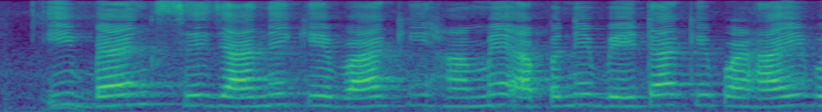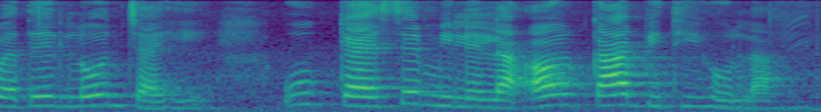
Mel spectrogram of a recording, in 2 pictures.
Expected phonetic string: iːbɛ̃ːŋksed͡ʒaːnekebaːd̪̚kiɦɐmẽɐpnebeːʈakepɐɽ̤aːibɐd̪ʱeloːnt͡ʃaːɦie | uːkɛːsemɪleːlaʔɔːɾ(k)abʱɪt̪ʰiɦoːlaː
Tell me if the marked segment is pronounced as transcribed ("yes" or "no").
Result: yes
